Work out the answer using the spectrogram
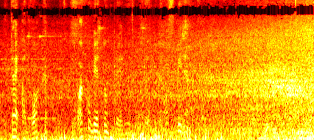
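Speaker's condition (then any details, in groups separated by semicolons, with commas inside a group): No condition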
